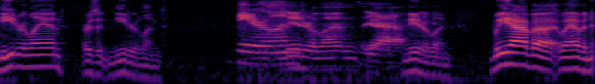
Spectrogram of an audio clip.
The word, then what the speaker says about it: Nederland: Nederland, yeah. Nederland. We have an issue with pronunciation on the show, and I want to make sure I always get it right.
